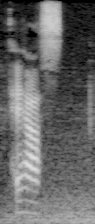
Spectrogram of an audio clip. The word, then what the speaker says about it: Tejas: pronounced in Spanish. Yeah. Tejas. Not Texas.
